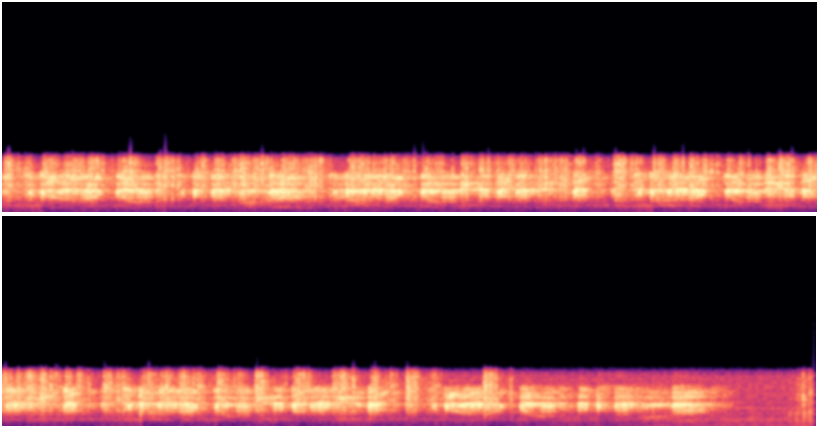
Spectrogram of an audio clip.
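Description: A musical birthday card's tiny built-in speaker playing its recorded song with singing, the sound thin and tinny with almost no bass. It cuts off abruptly at the end.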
